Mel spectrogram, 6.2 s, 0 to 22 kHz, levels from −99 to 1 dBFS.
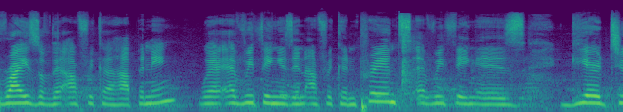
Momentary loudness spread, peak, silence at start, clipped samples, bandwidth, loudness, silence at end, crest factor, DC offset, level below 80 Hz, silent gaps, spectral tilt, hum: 8 LU; -8 dBFS; 0 s; under 0.1%; 15 kHz; -28 LUFS; 0 s; 20 dB; under 0.1%; -52 dBFS; none; -4 dB/octave; none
